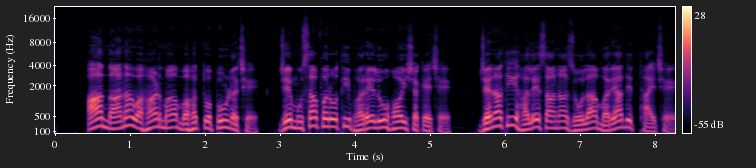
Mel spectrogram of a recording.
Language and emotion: Gujarati, neutral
